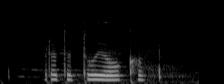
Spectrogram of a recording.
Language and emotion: Russian, neutral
